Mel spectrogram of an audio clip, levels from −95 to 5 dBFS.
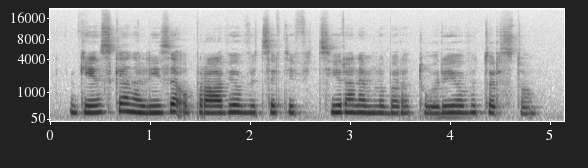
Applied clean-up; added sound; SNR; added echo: none; none; none; none.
